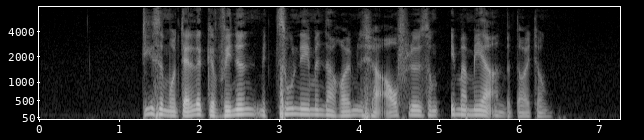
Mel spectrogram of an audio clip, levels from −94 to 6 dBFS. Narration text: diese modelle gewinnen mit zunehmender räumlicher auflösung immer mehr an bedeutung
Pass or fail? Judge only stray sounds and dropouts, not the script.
pass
